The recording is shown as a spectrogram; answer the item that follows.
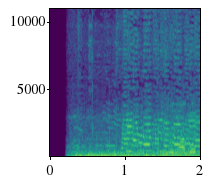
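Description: Vehicle engine and road rumble heard from on board a moving vehicle, starting a moment in, with voices talking over it from about a second in.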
